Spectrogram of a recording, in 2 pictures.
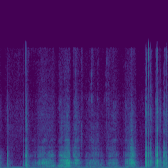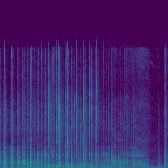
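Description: Long orange-painted fingernails scratch across a large, solid, varnished wooden desk top for about the first three seconds, giving soft, rough scraping. Then they switch to fast, aggressive tapping, producing a quick run of sharp, dry clicks that die away almost instantly. A faint low hum runs steadily underneath throughout.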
